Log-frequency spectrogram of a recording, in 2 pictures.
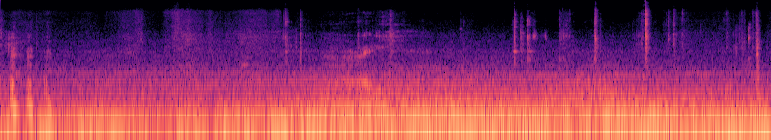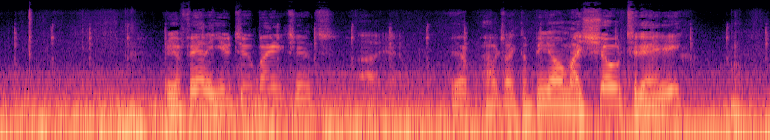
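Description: A car's engine hums low and steady from inside the cabin.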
